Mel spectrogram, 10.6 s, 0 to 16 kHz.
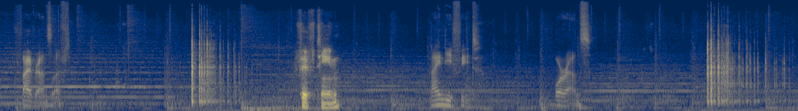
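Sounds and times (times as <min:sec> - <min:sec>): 
speech: 0:00.3 - 0:01.1, 0:04.0 - 0:04.6, 0:05.7 - 0:06.5, 0:07.4 - 0:08.0
dice rolling on a hard table: 0:02.6 - 0:03.2, 0:09.4 - 0:10.6.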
